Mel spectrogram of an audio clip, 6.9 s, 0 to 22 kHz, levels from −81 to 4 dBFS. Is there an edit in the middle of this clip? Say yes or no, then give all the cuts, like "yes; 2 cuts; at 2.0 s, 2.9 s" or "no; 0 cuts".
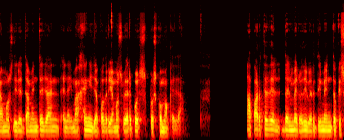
no; 0 cuts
